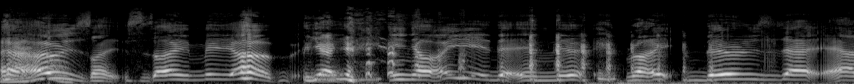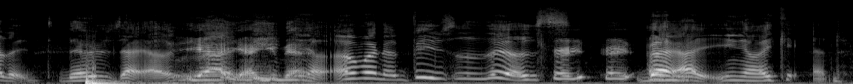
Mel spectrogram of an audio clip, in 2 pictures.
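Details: Adult woman born in 1959 with cerebral palsy caused by oxygen being cut off to her brain during delivery; it affects her speech and motor skills, and some listeners find her hard to understand; history of alcoholism; dysarthria (cerebral palsy).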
